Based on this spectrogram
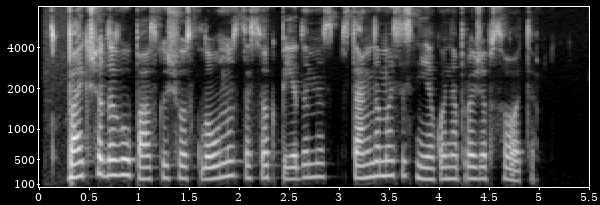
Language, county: Lithuanian, Šiauliai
